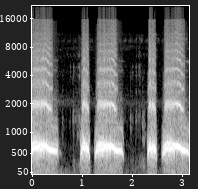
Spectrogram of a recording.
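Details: Lure call of a decoy spotted dove, rich resonant coos in pairs, a clipped note and then a longer falling one, the pattern heard twice and a half, clean with no other sounds.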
